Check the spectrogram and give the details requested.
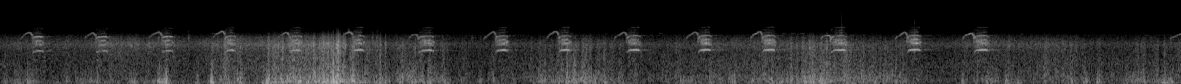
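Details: Red-tailed hawk at the Cornell nest on the morning of April 7, 2013, calling to announce a breakfast delivery: short hooked, slightly harsh notes repeated roughly every 0.7 seconds for the whole stretch, over steady rustling and background noise.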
